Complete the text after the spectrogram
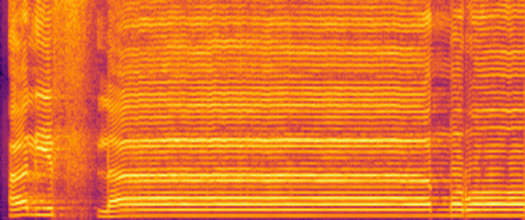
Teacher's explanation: Ra 2 ketukan karena fathah berdiri.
